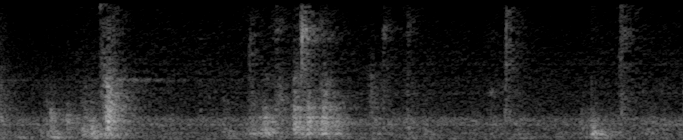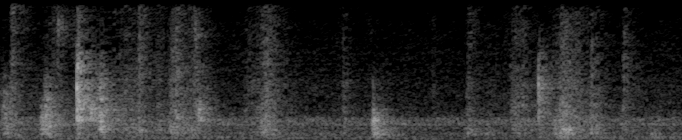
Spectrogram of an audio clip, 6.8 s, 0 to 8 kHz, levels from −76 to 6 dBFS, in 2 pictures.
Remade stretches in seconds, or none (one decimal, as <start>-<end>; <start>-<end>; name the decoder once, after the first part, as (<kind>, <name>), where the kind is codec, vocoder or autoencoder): 0.4-3.6 (vocoder, Vocos); 4.7-5.9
